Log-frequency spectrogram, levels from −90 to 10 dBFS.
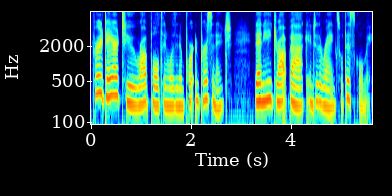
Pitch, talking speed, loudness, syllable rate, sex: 220 Hz, 225 wpm, -19 LUFS, 6.0 syllables/s, female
